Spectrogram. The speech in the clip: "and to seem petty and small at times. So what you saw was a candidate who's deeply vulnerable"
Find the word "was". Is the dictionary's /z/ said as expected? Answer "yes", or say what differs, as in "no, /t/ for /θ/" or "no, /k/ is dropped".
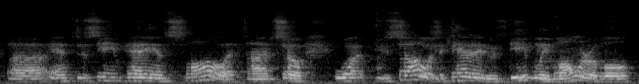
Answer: yes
